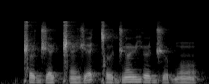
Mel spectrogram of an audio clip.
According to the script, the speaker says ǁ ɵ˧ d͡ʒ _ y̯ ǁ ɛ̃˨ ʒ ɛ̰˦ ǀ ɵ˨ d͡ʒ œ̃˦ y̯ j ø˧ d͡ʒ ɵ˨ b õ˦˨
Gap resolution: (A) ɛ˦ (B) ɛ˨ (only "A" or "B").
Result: B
